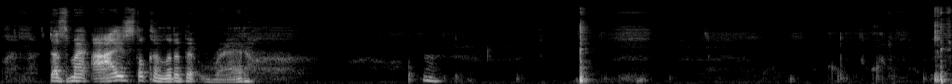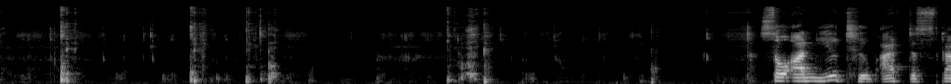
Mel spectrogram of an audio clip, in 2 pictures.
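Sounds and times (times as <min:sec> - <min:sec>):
wet chewing: 0:06.7 - 0:17.1.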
